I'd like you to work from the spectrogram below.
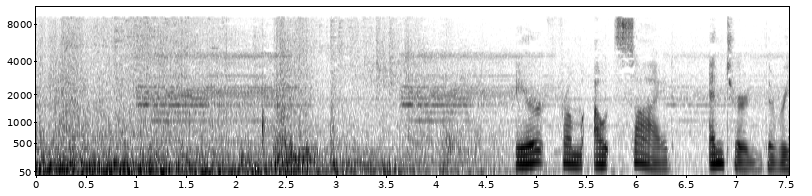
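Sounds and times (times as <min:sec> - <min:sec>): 
sustained explosion boom: 0:00.0 - 0:05.5
faint metallic whine: 0:01.0 - 0:07.5
speech: 0:04.8 - 0:07.5.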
